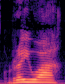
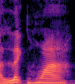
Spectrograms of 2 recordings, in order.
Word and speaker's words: Reiwa: Như vậy, bắt đầu từ 0 giờ ngày 1 tháng 5 tới, triều đại mới ở Nhật Bản có niên hiệu Reiwa, theo phiên âm Hán Việt có thể đọc là lệnh hòa hoặc linh hòa.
